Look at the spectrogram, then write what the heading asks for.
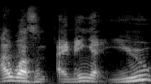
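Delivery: loud, contemptuous, scornful sneering tone. The pistolier answers an accusation of attempted murder, sneering.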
